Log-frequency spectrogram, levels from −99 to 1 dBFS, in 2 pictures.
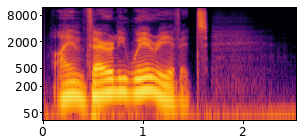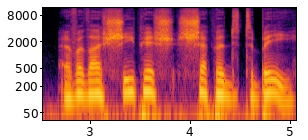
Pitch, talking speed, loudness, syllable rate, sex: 120 Hz, 140 wpm, -16 LUFS, 4.7 syllables/s, male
